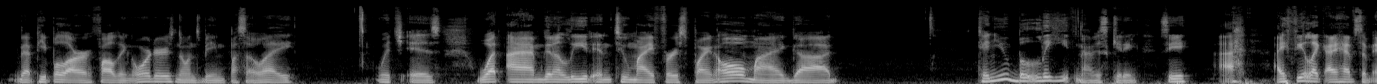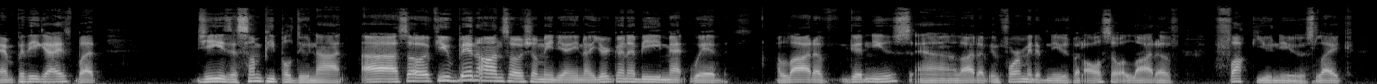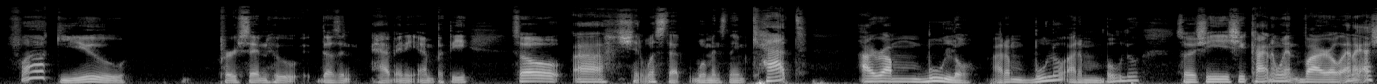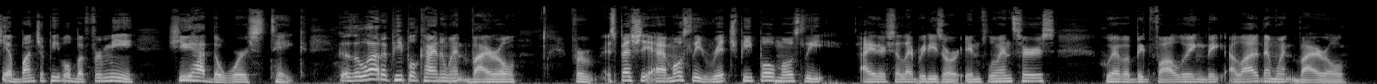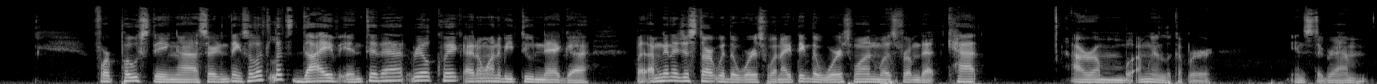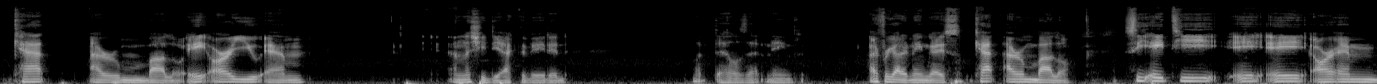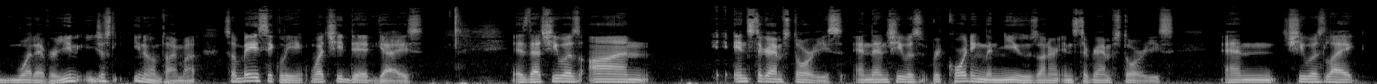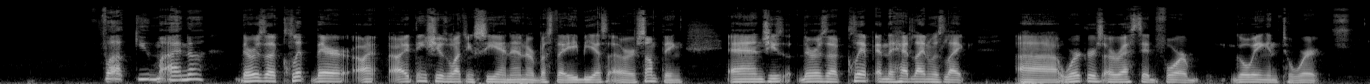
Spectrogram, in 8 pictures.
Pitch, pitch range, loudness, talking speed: 115 Hz, 100-135 Hz, -22 LUFS, 165 wpm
